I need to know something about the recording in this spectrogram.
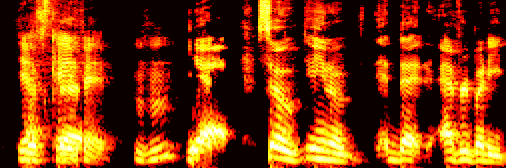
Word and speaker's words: kayfabe: So that's I don't even know how you say it, kayfabe? Yes, kayfabe.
